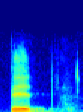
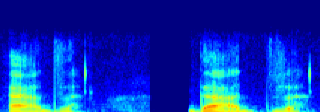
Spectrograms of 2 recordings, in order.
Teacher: We're not releasing that D sound.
